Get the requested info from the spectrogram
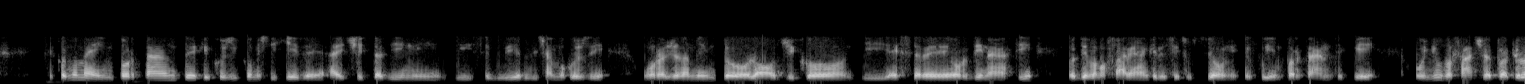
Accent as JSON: {"language": "Italian", "town": "Milan", "region": "Lombardy", "country": "Italy", "said": "io sono milanese, sono lombardo, le conosco anche bene"}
